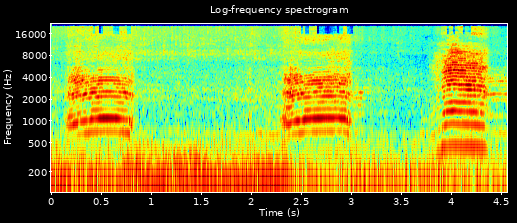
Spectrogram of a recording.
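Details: Baby goat screaming on a farm: three drawn-out, quavering bleats roughly every two seconds, the last one lower and rising, over a steady low hum.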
